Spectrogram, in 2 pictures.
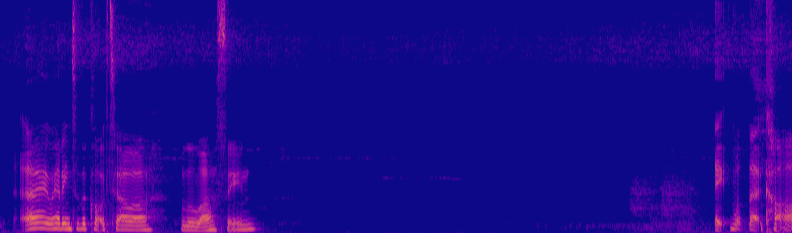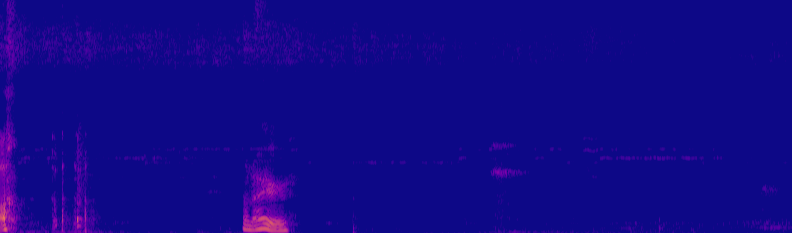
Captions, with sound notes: Aye, we're heading to the clock tower, for the last scene? Hey, what - that car! [laughs] Oh no!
